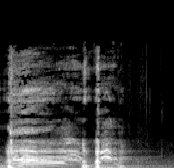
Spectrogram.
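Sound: coughing and throat clearing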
